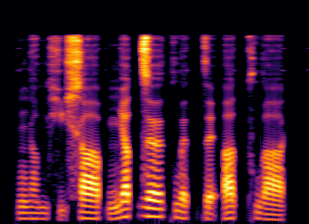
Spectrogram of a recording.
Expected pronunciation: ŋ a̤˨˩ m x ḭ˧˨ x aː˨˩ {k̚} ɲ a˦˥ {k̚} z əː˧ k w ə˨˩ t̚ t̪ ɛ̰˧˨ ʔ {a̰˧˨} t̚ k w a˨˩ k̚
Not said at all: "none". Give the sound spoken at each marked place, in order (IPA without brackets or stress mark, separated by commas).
p̚, t̚, a˦˥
